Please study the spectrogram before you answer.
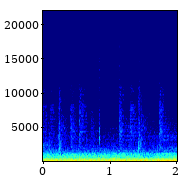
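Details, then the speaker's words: Single-turbo Toyota Supra on its first test drive: a steady, smooth engine hum held fast at about 1500 rpm; the idle sits too high after hunting earlier, and it ran a little smoky after sitting; cause not yet inspected. "The idle's pretty high. It was hunting earlier, but it seems better now. It's just idling at 1500,"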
